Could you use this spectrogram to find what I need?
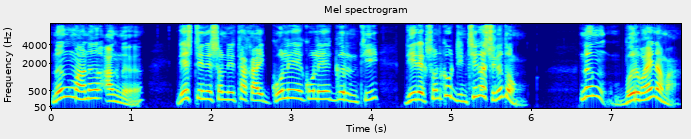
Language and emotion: Bodo, angry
